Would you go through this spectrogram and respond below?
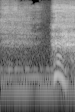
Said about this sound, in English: My husband appears behind us, panting.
